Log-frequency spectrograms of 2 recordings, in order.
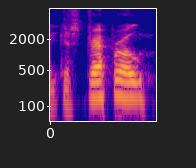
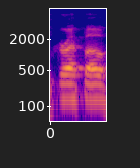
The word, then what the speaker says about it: Restrepo: So and so I want to say Gestrepo. I think I mispronounced his name. Restrepo, yeah.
